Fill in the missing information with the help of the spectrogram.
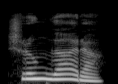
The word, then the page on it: ಶೃಂಗಾರಿ: śřngāri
